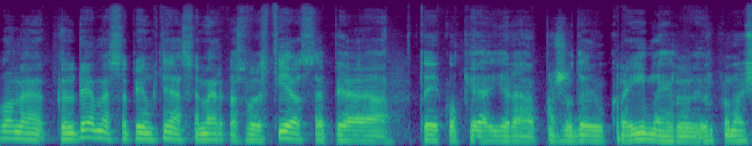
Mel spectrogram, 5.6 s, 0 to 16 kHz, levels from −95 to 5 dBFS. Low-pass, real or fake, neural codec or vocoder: 14.4 kHz; fake; codec, 44.1 kHz, 3.4 kbps, Pupu-Codec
